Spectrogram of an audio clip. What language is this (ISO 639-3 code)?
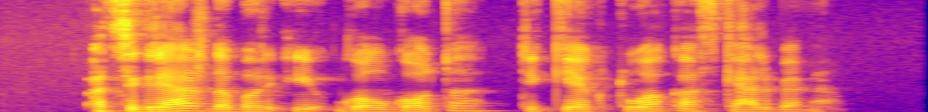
lit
